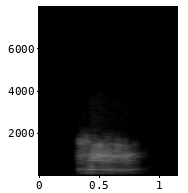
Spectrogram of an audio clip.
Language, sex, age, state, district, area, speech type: Hindi, female, 60+, Uttar Pradesh, Chandauli, rural, conversation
